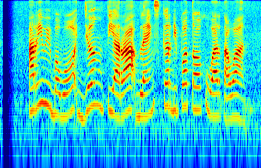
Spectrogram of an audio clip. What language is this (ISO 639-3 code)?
sun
